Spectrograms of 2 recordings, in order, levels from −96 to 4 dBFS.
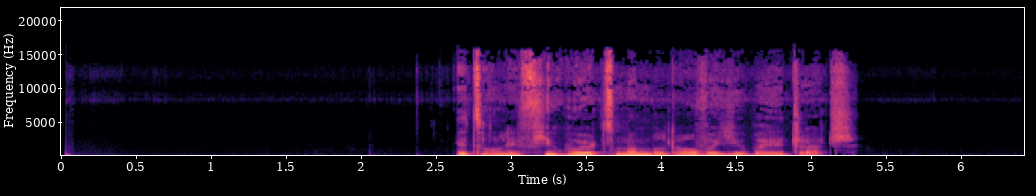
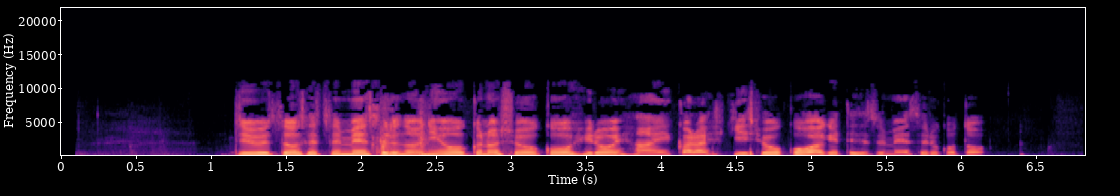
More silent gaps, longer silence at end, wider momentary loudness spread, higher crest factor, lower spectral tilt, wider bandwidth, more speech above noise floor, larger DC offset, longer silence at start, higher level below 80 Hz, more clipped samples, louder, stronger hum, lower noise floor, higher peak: neither; first, 1.15 s vs 0.7 s; second, 8 LU vs 12 LU; about the same, 20 dB vs 18 dB; about the same, -5 dB/octave vs -5 dB/octave; first, 16 kHz vs 10.5 kHz; first, 56 dB vs 45 dB; neither; first, 2.65 s vs 1.15 s; second, -60 dBFS vs -54 dBFS; neither; second, -29 LUFS vs -23 LUFS; neither; first, -84 dBFS vs -67 dBFS; second, -12 dBFS vs -6 dBFS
